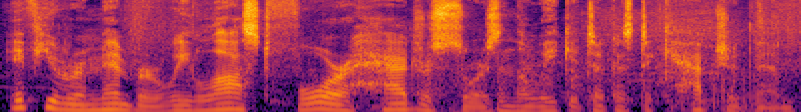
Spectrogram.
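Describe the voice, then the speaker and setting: A man's voice: medium pitch, fairly quick, fairly bright tone, lightly acted. A man playing a grave, worried scientist in an audio drama, speaking in a serious, matter-of-fact way. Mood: grave concern. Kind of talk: fan audio drama acting. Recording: clear background noise.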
